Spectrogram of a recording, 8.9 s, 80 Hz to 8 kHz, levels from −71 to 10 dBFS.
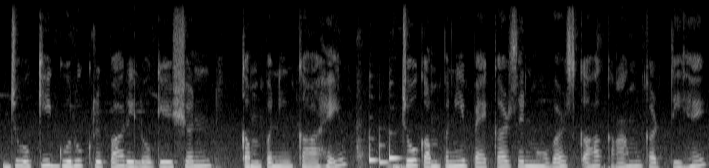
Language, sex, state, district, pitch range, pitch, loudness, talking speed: Hindi, female, Madhya Pradesh, Dhar, 200-220 Hz, 210 Hz, -16 LUFS, 115 wpm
